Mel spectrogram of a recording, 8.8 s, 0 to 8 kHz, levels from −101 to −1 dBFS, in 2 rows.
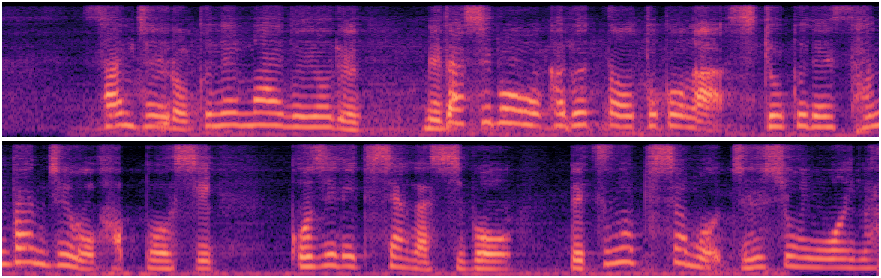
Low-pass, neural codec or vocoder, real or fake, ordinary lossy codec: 7.2 kHz; codec, 32 kHz, 1.9 kbps, SNAC; fake; none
